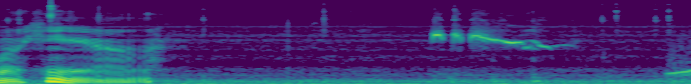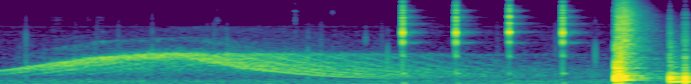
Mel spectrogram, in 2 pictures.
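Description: Electronic music played back from a DAW in pieces: a short downward-gliding synth effect, a brief falling whistle-like chirp, then a long pitched sweep that rises and falls over about four seconds. A run of sharp snare-like ticks comes in under the end of the sweep and leads into a loud drum beat near the end.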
